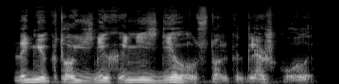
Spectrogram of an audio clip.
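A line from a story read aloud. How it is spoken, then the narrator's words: Grumbling. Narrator (Russian): проворчал Хагрид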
